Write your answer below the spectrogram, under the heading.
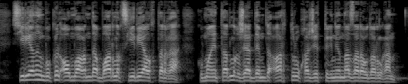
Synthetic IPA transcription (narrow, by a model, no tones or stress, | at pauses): sijɾijanəɴbʏkʲɪlʔɑwmɑʁənd̪ɑbɑɾlˠəqsiɾijɑlˠəq̚t̪ɑɾʁɑ̰ | ɡ̥umanijt̪ɑɾlˠəqʒæɾd̪e̞md̪ɪ̰ʔɑɾt̪ːəɾuqʰɑʒe̞t̪ːɪɡʲɪnenɑzɑɾɑwd̪ɑɾəlˠʁɑn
